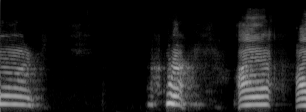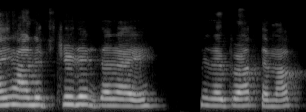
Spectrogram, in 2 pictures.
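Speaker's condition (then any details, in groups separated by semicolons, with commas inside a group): Spastic cerebral palsy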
